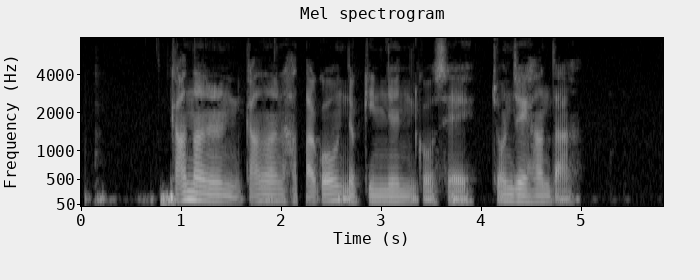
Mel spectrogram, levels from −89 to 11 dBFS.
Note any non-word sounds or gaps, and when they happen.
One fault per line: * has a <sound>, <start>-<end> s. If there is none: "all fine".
* has a dropout, 2.2-2.3 s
